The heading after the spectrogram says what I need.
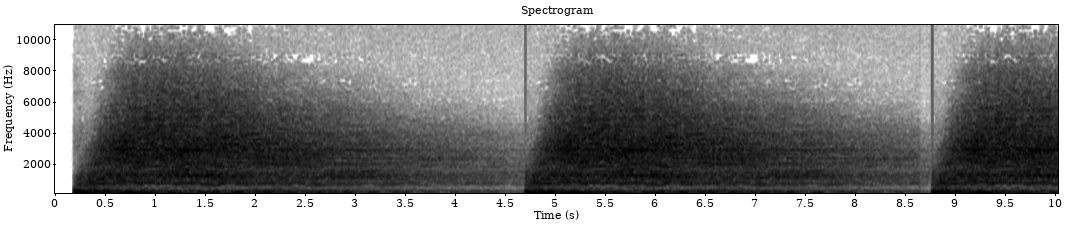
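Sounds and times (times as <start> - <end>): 
gong: 0.2 - 10.0.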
